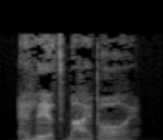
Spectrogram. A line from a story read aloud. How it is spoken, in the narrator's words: he said in a soft voice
